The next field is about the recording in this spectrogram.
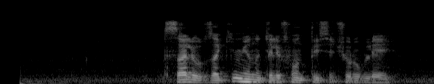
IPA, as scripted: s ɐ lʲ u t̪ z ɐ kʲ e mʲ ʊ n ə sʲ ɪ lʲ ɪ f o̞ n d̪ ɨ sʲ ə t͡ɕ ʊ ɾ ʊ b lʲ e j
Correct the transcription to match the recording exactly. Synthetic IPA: s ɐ lʲ u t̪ z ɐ kʲ i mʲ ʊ n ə tʲ ɪ lʲ ɪ f o̞ n t̪ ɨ sʲ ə t͡ɕ ʊ ɾ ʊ b lʲ e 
